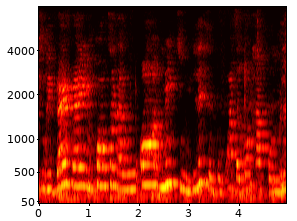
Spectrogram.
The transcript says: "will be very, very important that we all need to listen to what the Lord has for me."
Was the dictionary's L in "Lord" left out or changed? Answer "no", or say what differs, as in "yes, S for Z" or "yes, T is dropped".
yes, N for L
